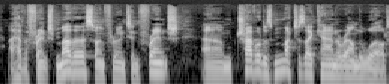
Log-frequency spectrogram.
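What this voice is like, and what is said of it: British accent. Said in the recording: “you can tell by my uh, accent that I grew up in the United Kingdom.”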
